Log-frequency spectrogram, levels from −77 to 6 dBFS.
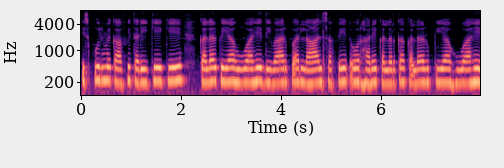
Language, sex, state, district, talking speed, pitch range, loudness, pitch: Hindi, female, Chandigarh, Chandigarh, 160 wpm, 195-210 Hz, -12 LUFS, 200 Hz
